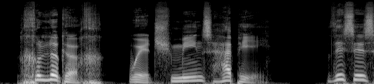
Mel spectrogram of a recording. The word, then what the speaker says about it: gelukkig: a regular Dutch accent gelukkig, which means happy. This is how we say gelukkig. Gelukkig. There is a light emphasis on the second syllable.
